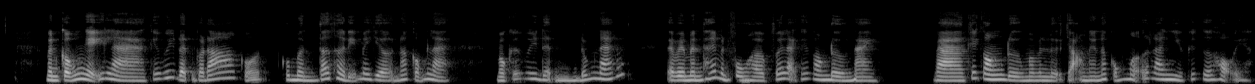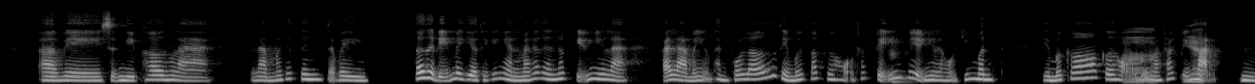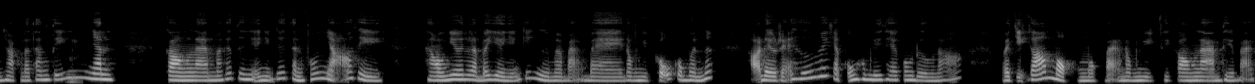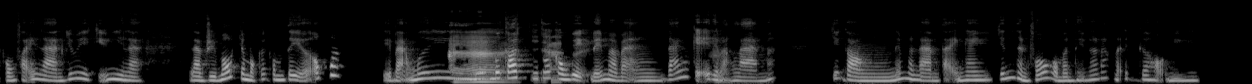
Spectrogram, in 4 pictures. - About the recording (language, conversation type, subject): Vietnamese, podcast, Kể về quyết định nghề quan trọng nhất bạn từng đưa ra?
- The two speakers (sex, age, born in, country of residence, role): female, 35-39, Vietnam, Vietnam, guest; male, 30-34, Vietnam, Vietnam, host
- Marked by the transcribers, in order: tapping; in English: "remote"; other background noise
